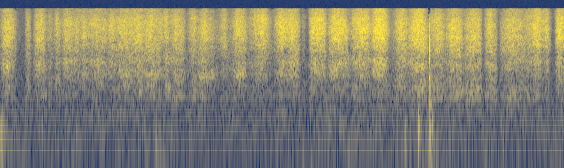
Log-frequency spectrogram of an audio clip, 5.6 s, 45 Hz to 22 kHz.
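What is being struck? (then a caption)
Chalkboard in wooden frame with felt eraser. A hand presses a blue felt eraser against a flat, dark, roughly A3 chalkboard in a wooden frame and rubs it back and forth across the surface. The result is a steady, bright, airy scrubbing hiss with very little low end, swelling and dipping with each stroke.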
